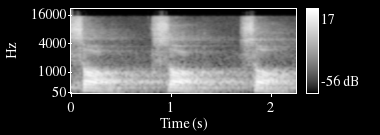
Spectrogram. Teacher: दंत स, दांत में सटाकर हम लोग क्या है जी जीभ को दांत में सटाते हैं और फिर स का उच्चारण करते हैं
